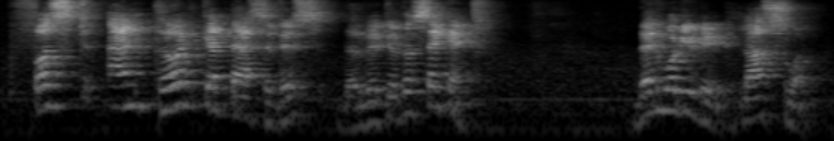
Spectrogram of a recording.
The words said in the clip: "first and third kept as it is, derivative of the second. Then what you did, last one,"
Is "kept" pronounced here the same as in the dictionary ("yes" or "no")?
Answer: no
